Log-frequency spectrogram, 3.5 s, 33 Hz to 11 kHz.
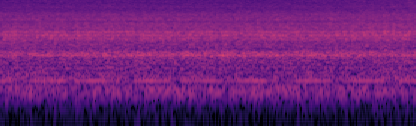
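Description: Steady, even whirring hum of an air fryer set to 180 while it cooks doughnuts, a constant fan drone with a faint tonal buzz and no talking.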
